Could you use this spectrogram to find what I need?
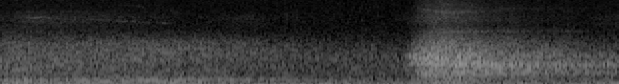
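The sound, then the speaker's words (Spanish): A deep breath taken in through the nose and released through the mouth during a guided meditation. A soft, airy hiss runs throughout and swells into a louder, breathier rush after the midpoint, holding to the end. “inhala profundo, inhala por tu nariz, exhala por tu boca.”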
